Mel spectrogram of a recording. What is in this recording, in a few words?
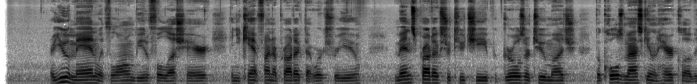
speech radio commercial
